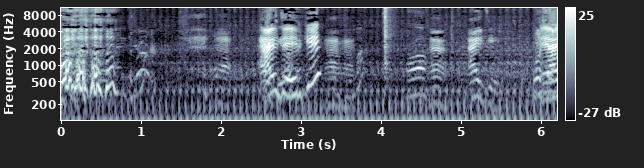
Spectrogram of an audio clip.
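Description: Hero Honda motorcycle engine idling steadily with a rapid, even low throb, while voices call and laugh over it in short bursts.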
